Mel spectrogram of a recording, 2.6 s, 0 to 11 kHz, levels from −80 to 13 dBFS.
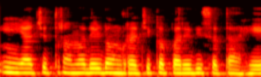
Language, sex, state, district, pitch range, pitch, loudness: Marathi, female, Maharashtra, Pune, 185-195 Hz, 190 Hz, -14 LUFS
